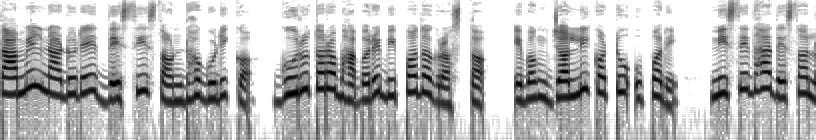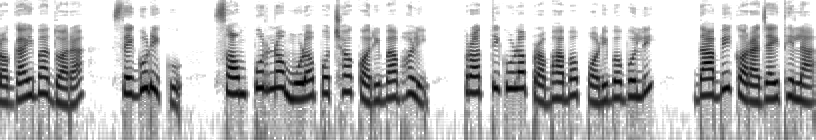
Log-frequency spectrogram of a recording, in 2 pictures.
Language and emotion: Odia, neutral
